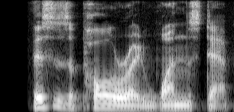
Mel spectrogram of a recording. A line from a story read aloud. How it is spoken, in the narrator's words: he said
